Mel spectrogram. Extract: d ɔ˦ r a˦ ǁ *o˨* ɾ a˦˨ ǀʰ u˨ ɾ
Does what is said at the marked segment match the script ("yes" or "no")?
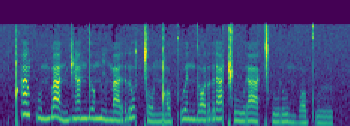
no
